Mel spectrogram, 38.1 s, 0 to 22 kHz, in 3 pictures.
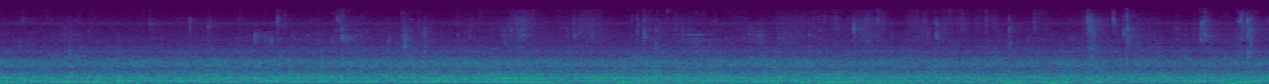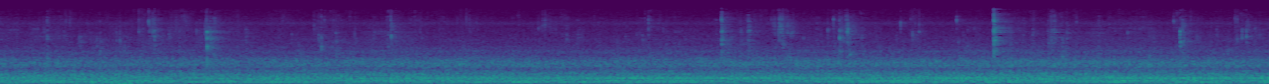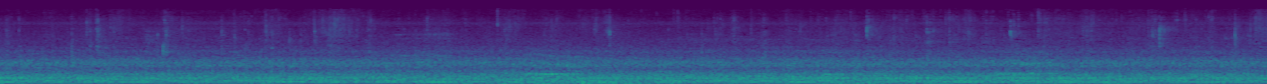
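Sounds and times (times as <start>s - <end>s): low background hum: 0.0s - 38.0s
wet chewing and lip smacking: 19.9s - 29.2s.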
